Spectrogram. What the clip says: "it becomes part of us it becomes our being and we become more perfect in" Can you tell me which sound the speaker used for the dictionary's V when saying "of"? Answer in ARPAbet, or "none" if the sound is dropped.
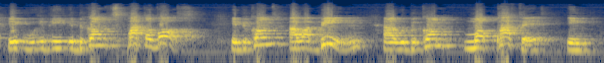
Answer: V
